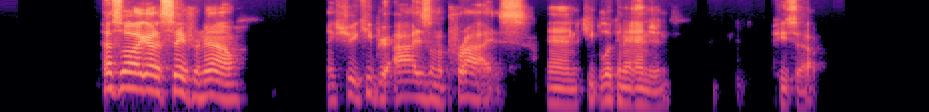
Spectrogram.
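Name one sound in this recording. A man talks with animation through a close microphone, in short bursts with pauses.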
